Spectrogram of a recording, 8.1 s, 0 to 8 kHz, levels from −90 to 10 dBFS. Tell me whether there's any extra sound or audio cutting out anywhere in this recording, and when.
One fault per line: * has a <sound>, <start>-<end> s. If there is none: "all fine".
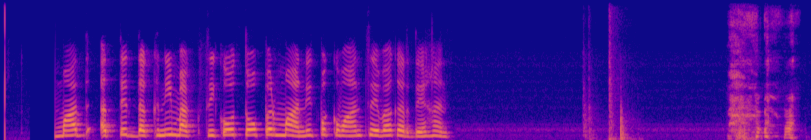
* has a squeak, 5.8-6.5 s
* has a laugh, 7.3-8.0 s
